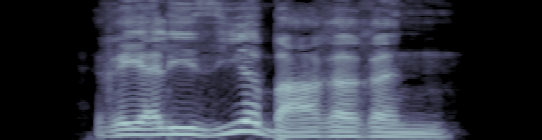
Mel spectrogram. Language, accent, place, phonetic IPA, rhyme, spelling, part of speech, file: German, Germany, Berlin, [ʁealiˈziːɐ̯baːʁəʁən], -iːɐ̯baːʁəʁən, realisierbareren, adjective, De-realisierbareren.ogg
- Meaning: inflection of realisierbar: 1. strong genitive masculine/neuter singular comparative degree 2. weak/mixed genitive/dative all-gender singular comparative degree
